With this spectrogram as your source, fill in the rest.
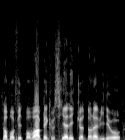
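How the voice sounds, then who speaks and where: A young man with a cold and a stuffed-up nose, casually commentating his game, chatty and cursing, with sudden excited yelps. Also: mid-range voice, rapid-fire, clean tone, no room sound. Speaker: gaming YouTuber.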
